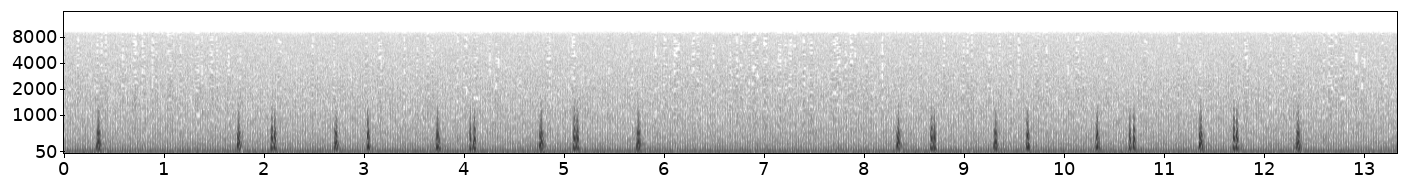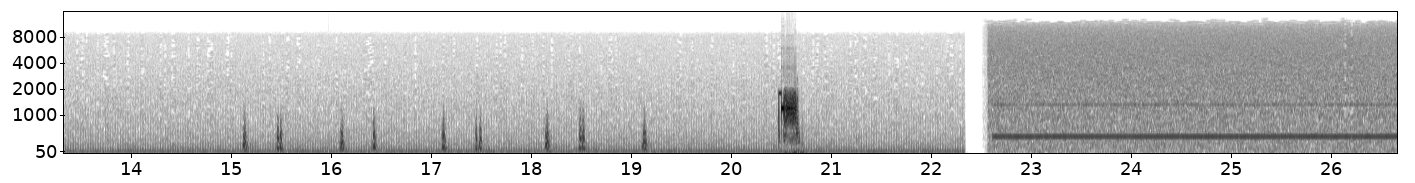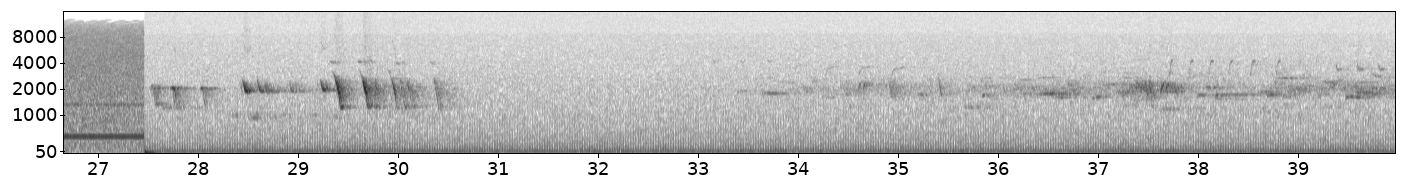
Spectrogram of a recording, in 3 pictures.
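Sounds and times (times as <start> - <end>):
loud static with steady tone: 0.0 - 39.9
glitchy electronic chirps: 20.5 - 20.8, 27.3 - 39.9
low droning hum: 27.4 - 39.9.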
